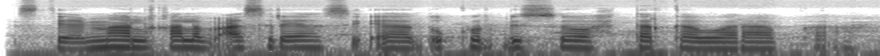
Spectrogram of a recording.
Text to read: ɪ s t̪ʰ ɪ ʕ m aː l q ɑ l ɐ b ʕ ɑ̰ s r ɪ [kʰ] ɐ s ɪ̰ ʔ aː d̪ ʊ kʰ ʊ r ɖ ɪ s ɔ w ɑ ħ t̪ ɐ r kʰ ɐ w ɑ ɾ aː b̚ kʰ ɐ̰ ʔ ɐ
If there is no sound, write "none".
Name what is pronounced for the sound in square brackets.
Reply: none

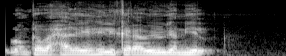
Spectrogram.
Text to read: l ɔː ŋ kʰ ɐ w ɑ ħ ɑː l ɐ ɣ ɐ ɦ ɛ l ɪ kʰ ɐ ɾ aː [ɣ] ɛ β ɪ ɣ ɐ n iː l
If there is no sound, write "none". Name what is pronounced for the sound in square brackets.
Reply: w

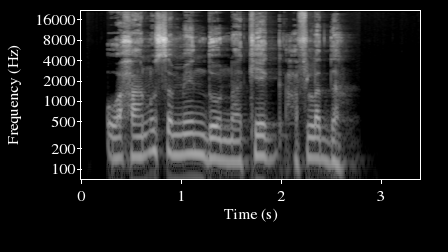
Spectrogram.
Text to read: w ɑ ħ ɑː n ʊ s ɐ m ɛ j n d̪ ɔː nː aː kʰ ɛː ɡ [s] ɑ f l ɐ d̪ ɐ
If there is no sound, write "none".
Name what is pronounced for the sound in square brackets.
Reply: ħ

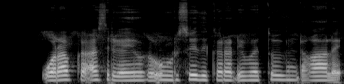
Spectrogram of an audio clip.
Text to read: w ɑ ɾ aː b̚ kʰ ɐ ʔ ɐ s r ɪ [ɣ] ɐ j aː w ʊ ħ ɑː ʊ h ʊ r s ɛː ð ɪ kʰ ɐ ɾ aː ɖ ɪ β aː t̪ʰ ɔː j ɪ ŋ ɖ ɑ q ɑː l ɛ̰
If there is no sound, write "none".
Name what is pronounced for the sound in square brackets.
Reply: ɣ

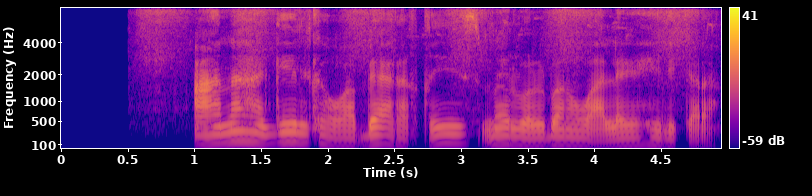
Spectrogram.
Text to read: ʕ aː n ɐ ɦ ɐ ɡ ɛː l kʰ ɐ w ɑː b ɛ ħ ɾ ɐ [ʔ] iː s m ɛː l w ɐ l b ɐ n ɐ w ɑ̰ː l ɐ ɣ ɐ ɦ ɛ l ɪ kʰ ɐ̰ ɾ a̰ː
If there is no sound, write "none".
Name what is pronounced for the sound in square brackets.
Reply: q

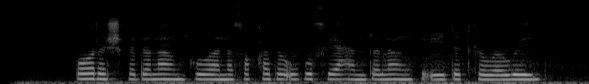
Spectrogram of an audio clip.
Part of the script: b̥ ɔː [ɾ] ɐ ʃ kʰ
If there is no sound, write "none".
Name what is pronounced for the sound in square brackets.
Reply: ɾ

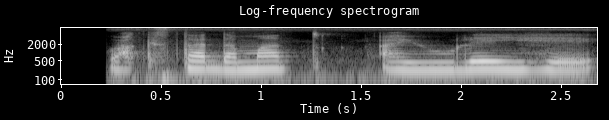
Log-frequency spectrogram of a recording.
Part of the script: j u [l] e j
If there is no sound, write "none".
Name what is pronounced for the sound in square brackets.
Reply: l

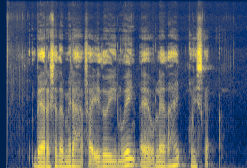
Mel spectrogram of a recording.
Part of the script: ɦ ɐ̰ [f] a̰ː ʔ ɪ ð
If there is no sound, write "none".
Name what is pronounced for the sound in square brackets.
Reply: f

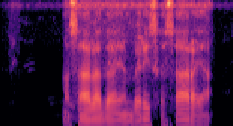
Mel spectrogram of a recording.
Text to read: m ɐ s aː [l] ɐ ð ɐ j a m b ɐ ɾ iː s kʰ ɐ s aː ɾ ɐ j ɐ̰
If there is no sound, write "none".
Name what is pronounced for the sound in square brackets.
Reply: l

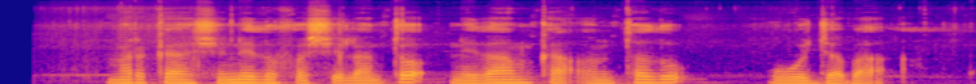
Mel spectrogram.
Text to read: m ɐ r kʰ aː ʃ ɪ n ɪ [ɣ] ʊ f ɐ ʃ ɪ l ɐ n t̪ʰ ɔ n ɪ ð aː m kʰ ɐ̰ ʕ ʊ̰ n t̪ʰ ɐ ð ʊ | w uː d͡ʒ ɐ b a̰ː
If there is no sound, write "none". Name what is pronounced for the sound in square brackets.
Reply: ð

